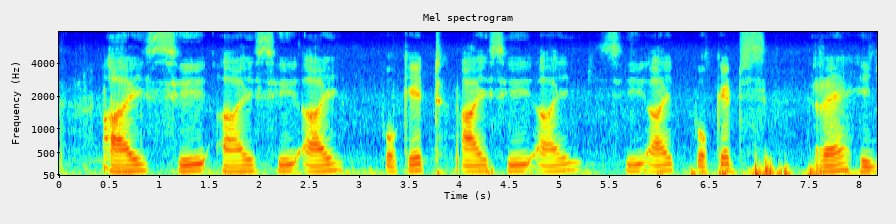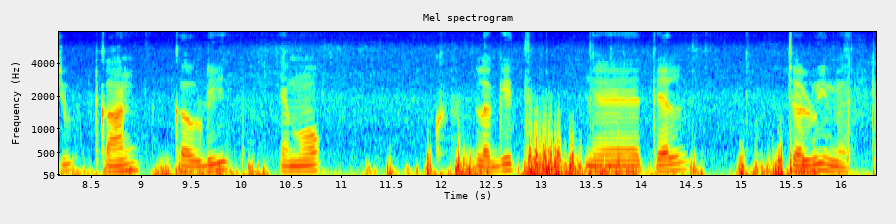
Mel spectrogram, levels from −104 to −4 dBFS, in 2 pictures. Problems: none marked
